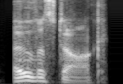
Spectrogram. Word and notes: overstock: British English

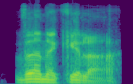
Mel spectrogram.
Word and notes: vermicular: British English

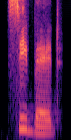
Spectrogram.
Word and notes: seabed: Indian

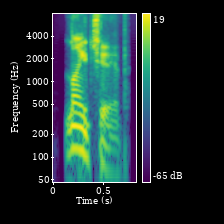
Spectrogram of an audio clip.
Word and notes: lightship: British English

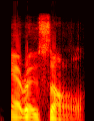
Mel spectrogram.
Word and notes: aerosol: British English

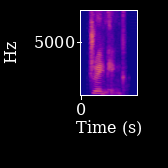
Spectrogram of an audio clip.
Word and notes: training: Indian

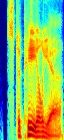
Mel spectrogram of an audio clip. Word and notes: stapelia: American English

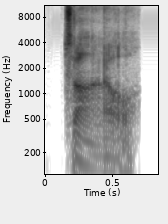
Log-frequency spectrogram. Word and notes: tile: British English

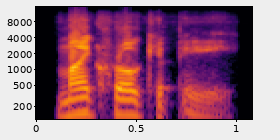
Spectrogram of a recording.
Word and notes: microcopy: American English

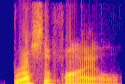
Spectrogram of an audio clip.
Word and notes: Russophile: American English

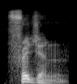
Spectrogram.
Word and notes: Phrygian: British English

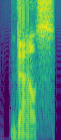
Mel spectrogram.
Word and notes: douce: British English

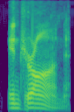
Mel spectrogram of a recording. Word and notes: indrawn: American English

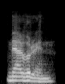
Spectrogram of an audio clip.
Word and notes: navarin: Indian

